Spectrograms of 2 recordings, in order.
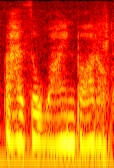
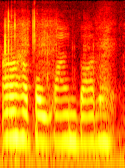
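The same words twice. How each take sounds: First: Secret whispered repeat. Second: Said in the usual way. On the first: Pretend. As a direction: hush it like a secret. Toy repeats line.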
